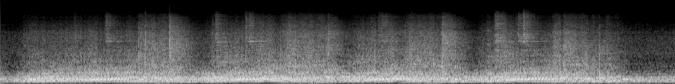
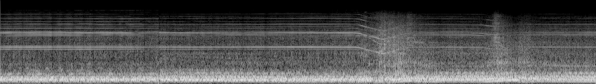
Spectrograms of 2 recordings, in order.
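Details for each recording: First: Toyota/Lexus V8 on a newly wired Link Monsoon ECU after a throttle stop bump: idle surges up and down roughly every 1.5 s, then steadies; suspected cause is the ECU switching the fan on at fan temperature with no fan fitted, upsetting idle settings without that load. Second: Toyota/Lexus V8 newly rewired to a Link Monsoon ECU: steady smooth idle with a constant whine on top, then two quick blips that rise and settle cleanly; after the rewire it now runs like it should.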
